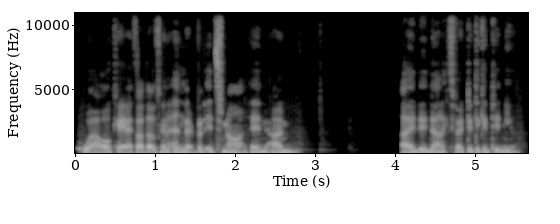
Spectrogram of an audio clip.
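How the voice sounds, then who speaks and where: A man giving casual livestream game commentary, halting and rambling as he repeats his phrases. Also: medium pitch, level tone, slight background noise. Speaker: game streamer.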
